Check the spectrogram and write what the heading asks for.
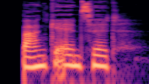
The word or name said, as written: bankansat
